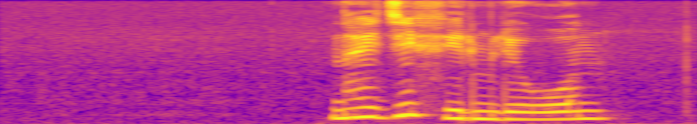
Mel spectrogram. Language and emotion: Russian, neutral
